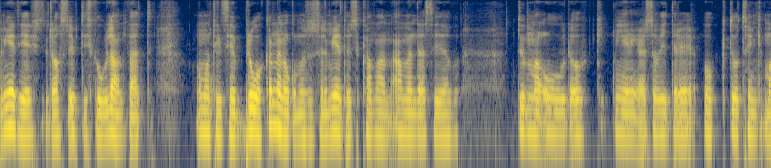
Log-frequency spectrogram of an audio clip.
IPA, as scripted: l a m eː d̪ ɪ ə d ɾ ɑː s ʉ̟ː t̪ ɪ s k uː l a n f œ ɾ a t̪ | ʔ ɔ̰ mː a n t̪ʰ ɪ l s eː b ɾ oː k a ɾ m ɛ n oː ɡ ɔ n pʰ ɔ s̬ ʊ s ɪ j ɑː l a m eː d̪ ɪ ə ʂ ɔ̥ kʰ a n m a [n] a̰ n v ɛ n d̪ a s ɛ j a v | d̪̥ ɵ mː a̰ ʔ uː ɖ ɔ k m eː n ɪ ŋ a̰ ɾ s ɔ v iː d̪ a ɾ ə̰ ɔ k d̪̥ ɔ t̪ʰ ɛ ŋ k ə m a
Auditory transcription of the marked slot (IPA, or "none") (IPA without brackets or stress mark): n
